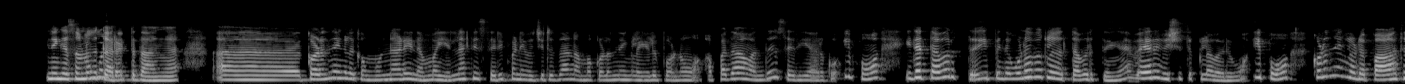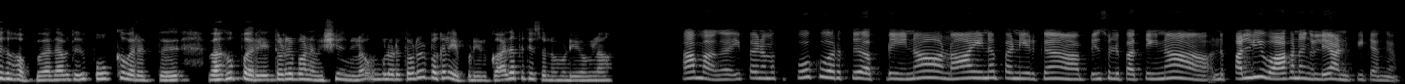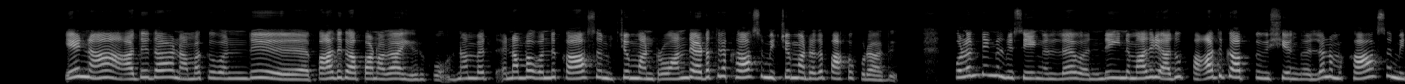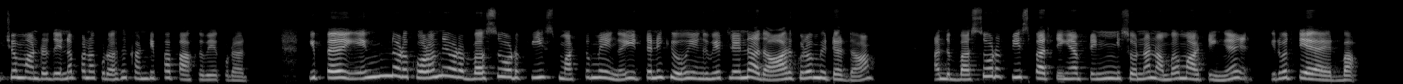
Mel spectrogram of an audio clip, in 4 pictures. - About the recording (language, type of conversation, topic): Tamil, podcast, குழந்தைகளை பள்ளிக்குச் செல்ல நீங்கள் எப்படி தயார் செய்கிறீர்கள்?
- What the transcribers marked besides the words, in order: in English: "கரெக்ட்"; drawn out: "ஆ"; inhale; inhale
